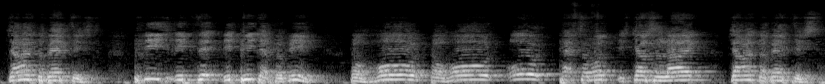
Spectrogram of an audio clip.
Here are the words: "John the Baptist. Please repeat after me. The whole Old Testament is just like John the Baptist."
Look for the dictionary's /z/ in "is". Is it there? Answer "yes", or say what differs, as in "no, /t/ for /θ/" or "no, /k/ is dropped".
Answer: no, /s/ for /z/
